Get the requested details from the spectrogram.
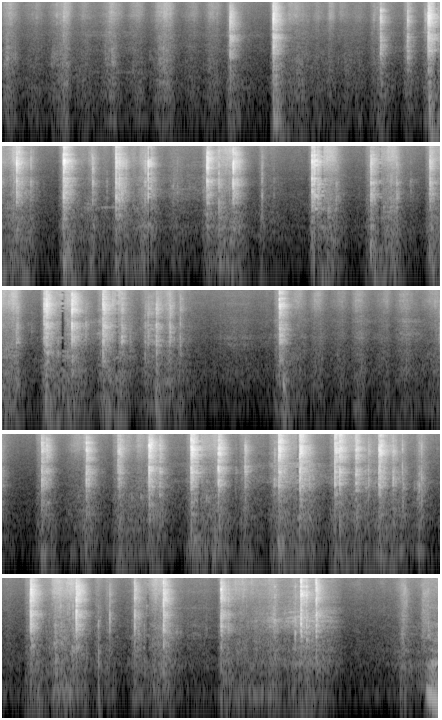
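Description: A paint roller rolls back and forth over paper with a soft, sticky crackle.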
